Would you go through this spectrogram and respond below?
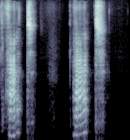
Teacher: the tongue touches the back part of the roof of the mouth and the air is blocked and then it's released in a burst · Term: C sound, k sound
